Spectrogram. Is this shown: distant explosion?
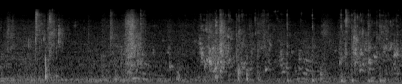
no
